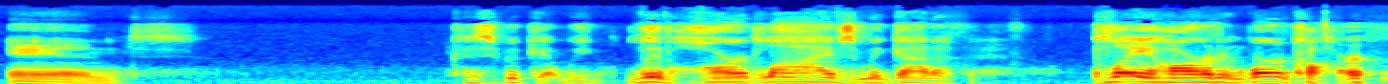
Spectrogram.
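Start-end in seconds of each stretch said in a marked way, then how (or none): 2.2-6.9 impassioned. Pretend. Emphatic impassioned claim.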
